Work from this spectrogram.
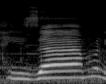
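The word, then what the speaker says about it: حزام: heiza Mun artinya sabuk dibacanya hizamun ya Keiza pakai hizamun bukan hijrah tapi heiza Mun artinya sabuk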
